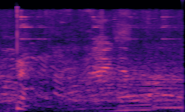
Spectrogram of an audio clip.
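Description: Jersey dairy cow at a cattle sale lets out a low, drawn-out moo, fairly close, with faint people chatter in the background.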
